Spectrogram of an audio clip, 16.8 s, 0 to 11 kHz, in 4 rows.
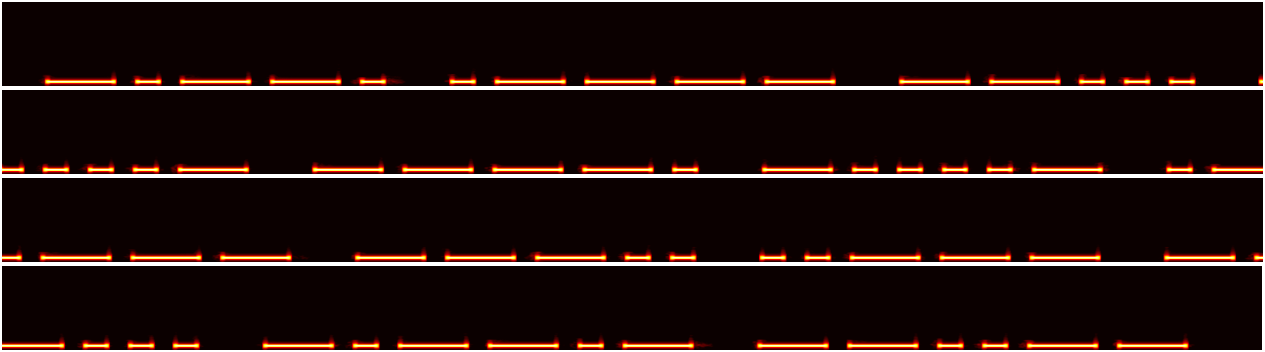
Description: Morse code, heard as a keyed tone, about 16 wpm, 600 Hz. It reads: <KN>1749-1827),
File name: CW / Practice / EnglishQuotations0416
